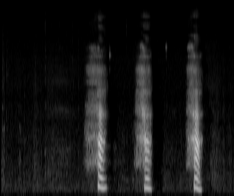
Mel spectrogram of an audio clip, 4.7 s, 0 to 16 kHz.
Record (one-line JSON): {"exhalation_length": "4.7 s", "exhalation_amplitude": 27287, "exhalation_signal_mean_std_ratio": 0.25, "survey_phase": "beta (2021-08-13 to 2022-03-07)", "age": "45-64", "gender": "Female", "wearing_mask": "No", "symptom_cough_any": true, "symptom_runny_or_blocked_nose": true, "symptom_sore_throat": true, "symptom_fatigue": true, "symptom_fever_high_temperature": true, "symptom_headache": true, "symptom_change_to_sense_of_smell_or_taste": true, "symptom_loss_of_taste": true, "symptom_onset": "5 days", "smoker_status": "Never smoked", "respiratory_condition_asthma": false, "respiratory_condition_other": false, "recruitment_source": "Test and Trace", "submission_delay": "1 day", "covid_test_result": "Positive", "covid_test_method": "RT-qPCR"}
